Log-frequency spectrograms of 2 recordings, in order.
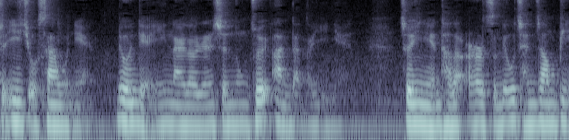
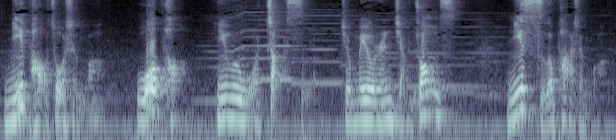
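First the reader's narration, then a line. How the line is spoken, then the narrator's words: Stern shout. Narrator (Chinese): 刘文典便厉声喝道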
